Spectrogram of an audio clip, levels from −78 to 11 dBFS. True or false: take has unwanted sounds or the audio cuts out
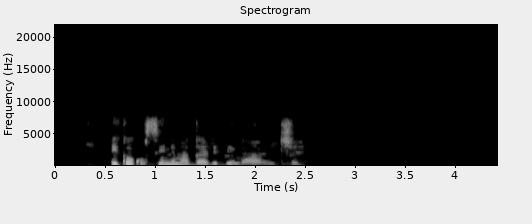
false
